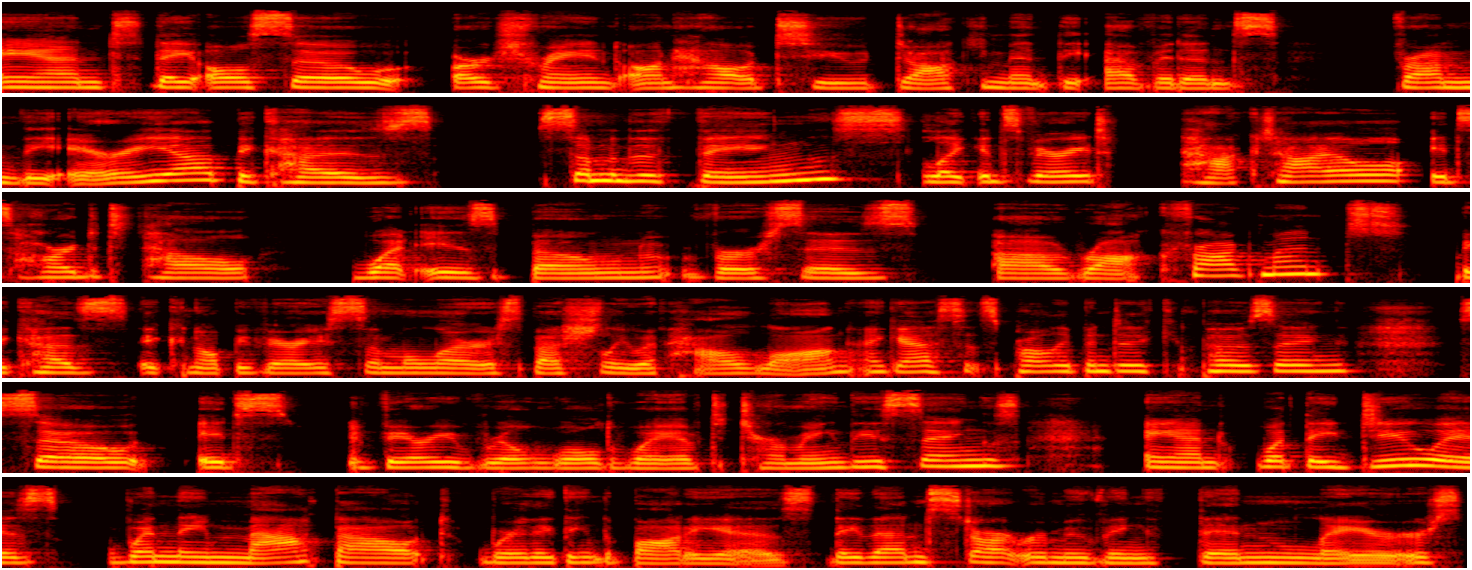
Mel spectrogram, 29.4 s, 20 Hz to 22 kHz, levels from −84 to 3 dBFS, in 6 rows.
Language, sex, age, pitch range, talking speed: English, female, 20-39, 190-235 Hz, 170 wpm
